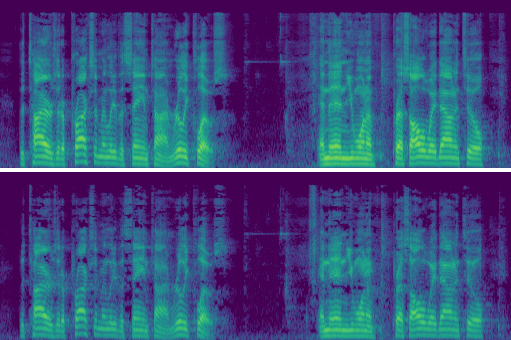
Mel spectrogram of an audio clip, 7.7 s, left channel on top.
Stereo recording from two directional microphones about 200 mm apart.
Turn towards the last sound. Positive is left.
turn(degrees=15)  # may be behind; listen again after turning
